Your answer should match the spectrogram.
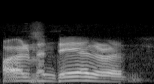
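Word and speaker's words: Armendáriz: Armendariz. You're all the R. – So we got that. – Like pirate. Just pronounce it like a pirate, Harry.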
